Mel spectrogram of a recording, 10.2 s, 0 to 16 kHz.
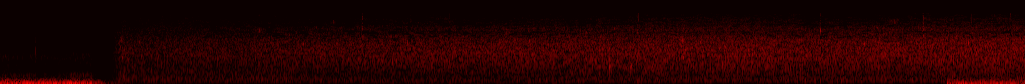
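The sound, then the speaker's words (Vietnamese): Heavy rain falls on a gloomy October day as a steady, even hiss that starts abruptly after a second of low hum and then continues unbroken at a constant level, with no voices. “Trời đang tiết tháng 10, một ngày nặng nề, mưa nhiều.”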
